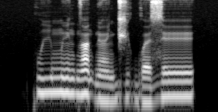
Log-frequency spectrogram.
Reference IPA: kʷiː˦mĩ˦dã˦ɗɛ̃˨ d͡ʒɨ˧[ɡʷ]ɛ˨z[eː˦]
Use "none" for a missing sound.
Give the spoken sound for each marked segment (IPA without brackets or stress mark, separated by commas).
ɡʷ, eː˦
